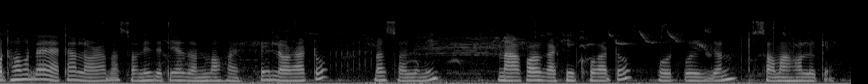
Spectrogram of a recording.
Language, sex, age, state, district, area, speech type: Assamese, female, 30-45, Assam, Sivasagar, rural, spontaneous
